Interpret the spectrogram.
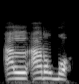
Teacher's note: Huruf lamnya tidak hilang, tapi dibaca dengan jelas. Al-arda. Arda ini adalah ro tafkhim ya, di mana huruf ro itu harus dibaca tebal. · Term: alif lam qamariyah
